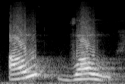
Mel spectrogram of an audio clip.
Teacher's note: ஔகார எழுத்து தனித்து வரும் இடங்களில் தனக்குரிய 2 மாத்திரை அளவில் முழுமையாக ஒலிக்கிறது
